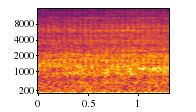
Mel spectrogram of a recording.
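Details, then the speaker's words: 1966 Ford Mustang convertible, warm V8 idle after running a while, new power steering belt, pump full of fluid: steady rough whirring hiss from a worn power steering pump bearing; pulley felt tough when spun without the belt. "all right we've been rolling running a little while seems pretty good except you can hear that bearing noise"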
